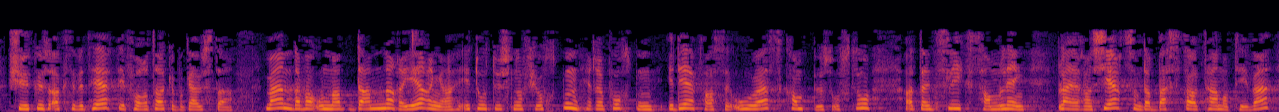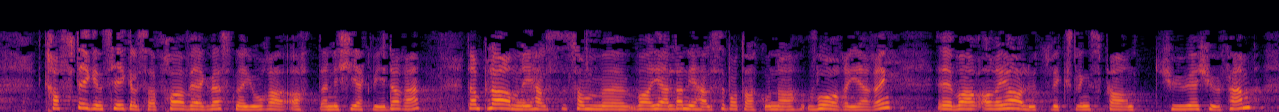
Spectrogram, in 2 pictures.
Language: Norwegian Nynorsk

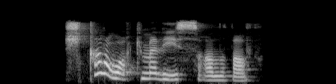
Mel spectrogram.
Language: Kabyle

